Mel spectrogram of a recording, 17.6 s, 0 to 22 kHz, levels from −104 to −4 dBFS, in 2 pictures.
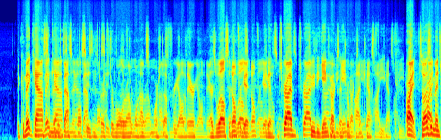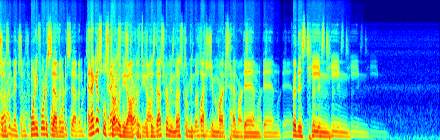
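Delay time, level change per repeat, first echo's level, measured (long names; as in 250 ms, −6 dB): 386 ms, −14.5 dB, −7.5 dB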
